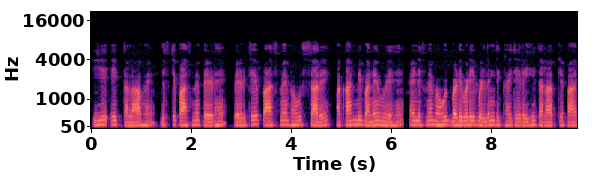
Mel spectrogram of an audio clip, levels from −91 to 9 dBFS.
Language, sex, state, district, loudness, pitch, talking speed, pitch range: Hindi, male, Jharkhand, Jamtara, -20 LUFS, 125 Hz, 210 wpm, 120-135 Hz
